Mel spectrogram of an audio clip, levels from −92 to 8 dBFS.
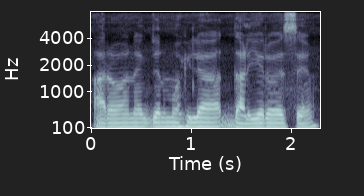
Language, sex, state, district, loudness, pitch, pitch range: Bengali, male, Assam, Hailakandi, -14 LUFS, 110 Hz, 105-115 Hz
